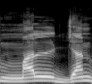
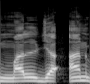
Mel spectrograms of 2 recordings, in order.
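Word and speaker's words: ملجأً: لو یجدون, اس لفظ کو مل جن پڑھ لیتے ہیں بہت سارے دوست, لیکن اس کو مل جا ان پڑھنا ہے. یہ جو آپ الف کی جو شکل دیکھ رہے ہیں اس کے اوپر دو جو زبر ہیں, اس کو آپ نے مل جا ان پڑھنا ہے, مل جن نہیں پڑھنا.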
